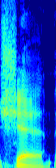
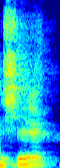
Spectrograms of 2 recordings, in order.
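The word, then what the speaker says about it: Schär: I'm trying not to butcher his name, but I believe it's pronounced Fabian Share. It's like the single. – Fabian Share.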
